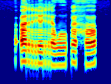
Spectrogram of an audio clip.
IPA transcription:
ʔ œ r y r ø w u ɓ ø h ɵ

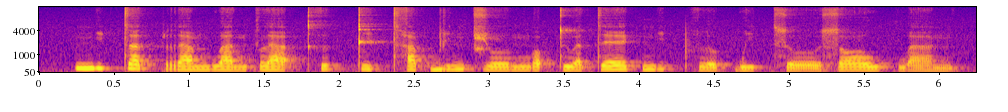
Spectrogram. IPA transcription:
ŋ i˥˩ ʔ t a˥˩ t̚ p r a˩˦ m w a˩˦ n k l a˨˩ ʔ kʰ ɯ˥˩ k̚ t i˦˥ ʔ tʰ a˦˥ p̚ b i˦˥ n t͡ɕ oː˧ ŋ ɔ˦˥ ʔ t u˨˩ a̯ t ɛː˥˩ k̚ ŋ i˥˩ ʔ pʰ l o˨˩ k̚ w i˨˩ t̚ s oː˨˩ s ɔː˥˩ w k w a˧ ŋ

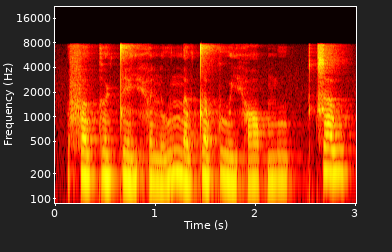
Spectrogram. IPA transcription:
f ɐ˧ w k ɵ˨˧ ɥ t̪ e˨˥ j h ɵ˨˩ n uː˥ n̪ ɐ˨˥ w t̪ ɐ˨˥ w k uː˨˩ j h ɔː˨ p̚ m uː˨ p̚ | t͡s ɐ˥ w

